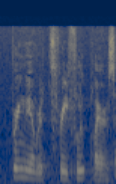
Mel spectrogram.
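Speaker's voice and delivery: plain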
